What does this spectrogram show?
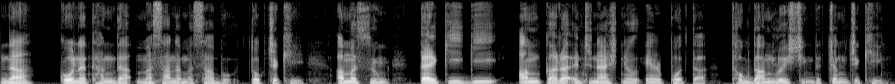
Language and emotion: Manipuri, neutral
